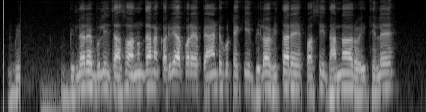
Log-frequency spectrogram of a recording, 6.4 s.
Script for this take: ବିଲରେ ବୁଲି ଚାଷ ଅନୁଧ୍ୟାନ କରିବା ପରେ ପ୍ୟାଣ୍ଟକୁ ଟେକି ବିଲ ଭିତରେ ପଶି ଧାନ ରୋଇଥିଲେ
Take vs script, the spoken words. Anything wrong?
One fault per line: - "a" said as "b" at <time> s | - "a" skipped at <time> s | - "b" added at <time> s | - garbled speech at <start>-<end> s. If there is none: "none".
none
